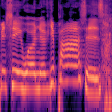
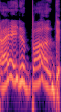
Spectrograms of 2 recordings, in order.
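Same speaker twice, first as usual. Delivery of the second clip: slow, silly, goofy put-on voice. Speaking as a disguised devil to guards at a door: silly voice. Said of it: "you're doing a silly voice".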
